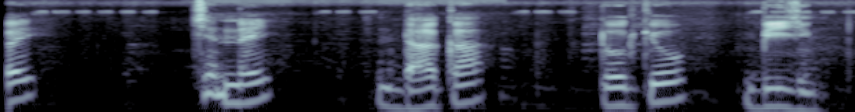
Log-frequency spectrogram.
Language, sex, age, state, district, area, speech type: Kashmiri, male, 18-30, Jammu and Kashmir, Baramulla, urban, spontaneous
